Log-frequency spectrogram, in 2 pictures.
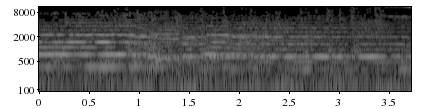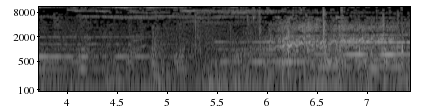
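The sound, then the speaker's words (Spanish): A horse whinnies with a strained, harmonic cry while its hooves clop steadily as it circles a woman in a procession. The sounds are loud and continue throughout without any talking. “Un caballo la rodea.”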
